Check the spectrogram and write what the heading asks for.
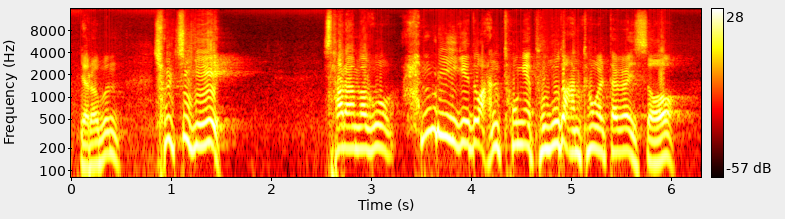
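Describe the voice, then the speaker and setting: A male pastor preaching a sermon in a church, telling an emotional personal story with acted dialogue and rising to near-shouting at its peaks. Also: medium pitch, slight background noise.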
